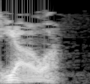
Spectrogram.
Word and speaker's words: Yahweh: The O is from the Hebrew Wah, the third letter in Yah's name. The Yod and the Wah are both vowels in ancient Hebrew. The very fact that we can pronounce Zionis tells us that we can pronounce Yah's name, and we know that it is Yahweh.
